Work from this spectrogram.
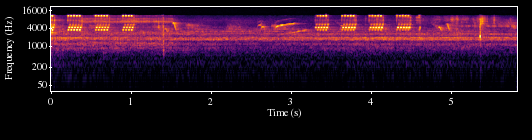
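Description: Cricket chirping in quick repeated bursts against a steady high insect drone, with brief pauses between trills; calm night ambience, no voices.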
